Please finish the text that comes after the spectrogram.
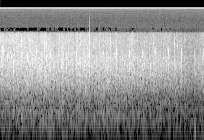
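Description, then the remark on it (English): An audience at the Synagogue Church of All Nations claps for the Lord Jesus Christ in the morning, a dense, steady wash of many hands applauding at an even loudness for the full few seconds, with no voices standing out. “Let's clap for the Lord Jesus Christ.”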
